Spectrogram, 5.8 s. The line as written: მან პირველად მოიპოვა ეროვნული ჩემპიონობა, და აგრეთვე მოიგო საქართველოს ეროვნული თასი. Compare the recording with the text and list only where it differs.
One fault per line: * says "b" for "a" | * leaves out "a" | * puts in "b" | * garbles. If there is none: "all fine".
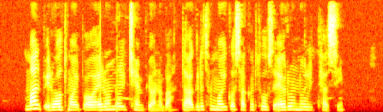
all fine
